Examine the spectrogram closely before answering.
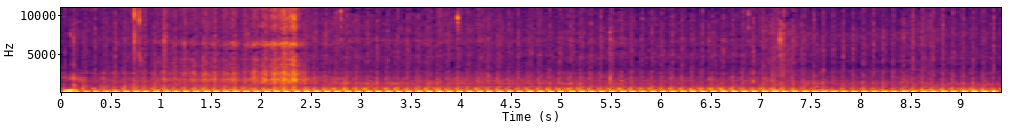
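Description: Honda CBR500R's parallel-twin engine running at low revs as the bike slows to a stop, with a steady, even throb.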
